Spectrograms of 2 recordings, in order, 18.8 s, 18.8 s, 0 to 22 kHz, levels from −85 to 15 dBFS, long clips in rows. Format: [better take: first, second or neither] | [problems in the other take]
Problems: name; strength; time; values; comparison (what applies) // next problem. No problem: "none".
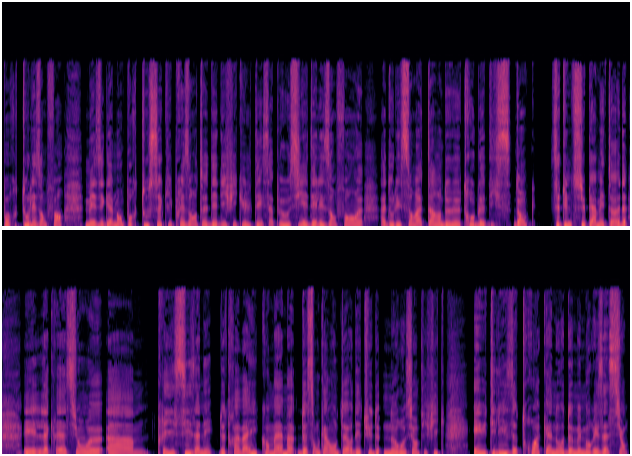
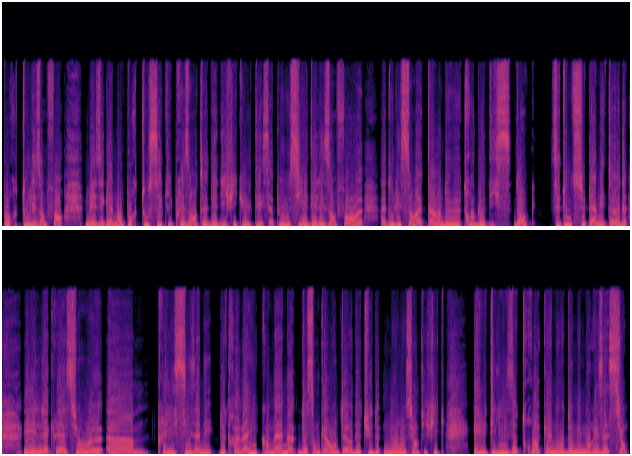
first | distortion; heavy; 27% of the sound clipped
